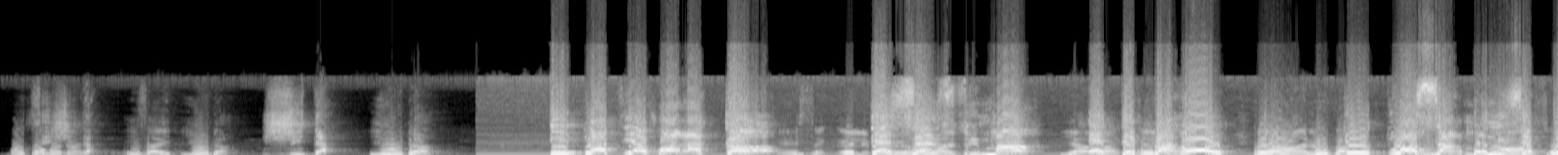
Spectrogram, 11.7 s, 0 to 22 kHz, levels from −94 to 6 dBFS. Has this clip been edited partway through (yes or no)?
yes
